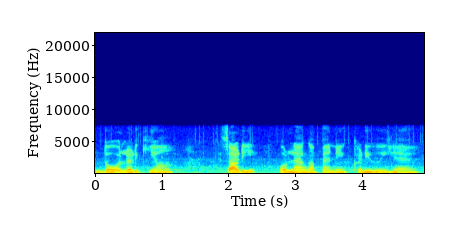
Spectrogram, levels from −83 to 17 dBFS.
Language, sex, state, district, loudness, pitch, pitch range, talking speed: Hindi, female, Uttar Pradesh, Shamli, -18 LUFS, 205 Hz, 195-215 Hz, 110 wpm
